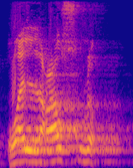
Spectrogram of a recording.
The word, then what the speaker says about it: والعصر: جائے گا۔ اردو تلفظ والعصر، اکثر لوگ والعصر پڑھ دیتے ہیں، عصر نہیں کہنا، عصر، والعصر ان الانسان۔ اورنج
